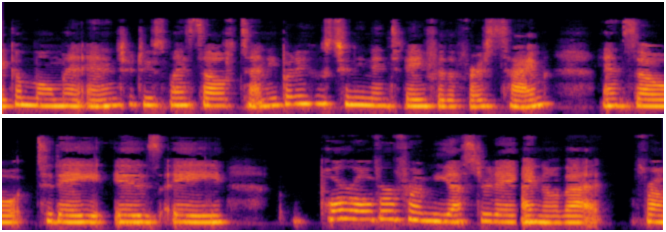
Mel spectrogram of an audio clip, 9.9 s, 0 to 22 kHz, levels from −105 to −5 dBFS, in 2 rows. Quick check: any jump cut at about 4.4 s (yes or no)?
yes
